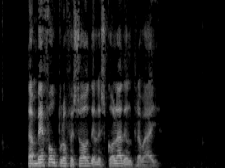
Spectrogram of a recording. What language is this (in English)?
Catalan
